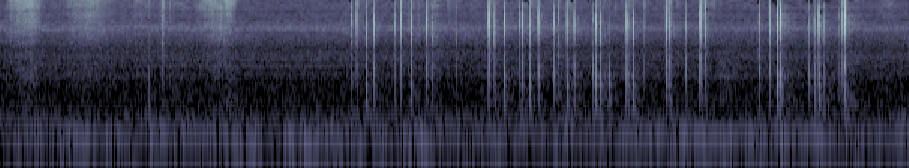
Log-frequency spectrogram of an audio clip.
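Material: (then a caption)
Fabric. Fingertips and long nails scratch and rub across a flat, soft dark navy fabric US Army banner, a flag or blanket printed with a yellow and white star and U.S. ARMY lettering. A quiet, soft rubbing gives way to a run of short, crisp, hissy scratch strokes over a low steady rumble.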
